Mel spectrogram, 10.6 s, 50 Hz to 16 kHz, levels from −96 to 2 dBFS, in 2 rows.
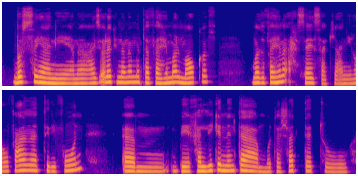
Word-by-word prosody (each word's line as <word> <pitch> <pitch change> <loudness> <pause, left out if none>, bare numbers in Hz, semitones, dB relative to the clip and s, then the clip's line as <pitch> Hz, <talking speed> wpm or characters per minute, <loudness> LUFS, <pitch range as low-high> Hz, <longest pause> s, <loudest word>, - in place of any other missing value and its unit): بُصّ، 235 +2 +3
يعني 195 -4 +4
أنا 190 +1 -2
عايزة 205 +5 -3
أقول 235 - +3
لك 240 -1 +1
إن 230 - +3
أنا 225 +1 +3
متفهّمة 215 -2 +1
الموقِف 230 +3 -1 0.5
متفهّمة 220 +3 +2
إحساسك 200 -8 -6
يعني 180 +1 -7
هو 190 +1 -3
فعلًا 225 +3 +1
التليفون 215 +4 -2 0.7
امم، 185 -2 0
بيخلّيك 195 +3 +2
إن 215 -3 +6
أنت 215 +2 +1 0.3
مُتشتّت 190 +4 -6 0.2
و 165 -1 -8
210 Hz, 125 wpm, -22 LUFS, 190-225 Hz, 0.7 s, إن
